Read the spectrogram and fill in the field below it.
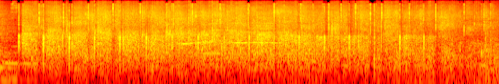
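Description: Dense applause from an audience at a Catholic talk on devotion to the Virgin Mary, a steady, fairly loud wash of many hands that carries on without a break for the whole stretch.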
